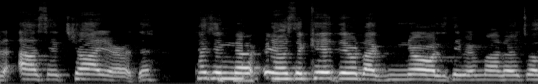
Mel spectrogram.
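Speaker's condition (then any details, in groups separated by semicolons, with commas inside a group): Cerebral palsy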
